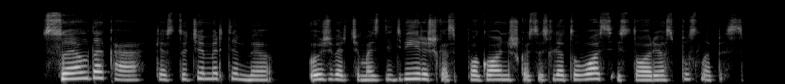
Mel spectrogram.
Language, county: Lithuanian, Kaunas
